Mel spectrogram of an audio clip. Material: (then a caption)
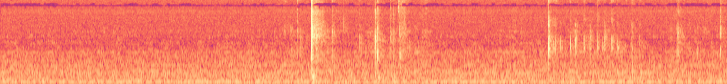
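Fabric. Fingertips tap on the keys of a thin, flat, grey fabric-covered folio keyboard for a tablet, producing soft, short, muted clicks in a loose, irregular rhythm. The taps sit over a steady low hum, with the sharpest one arriving about three seconds in.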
